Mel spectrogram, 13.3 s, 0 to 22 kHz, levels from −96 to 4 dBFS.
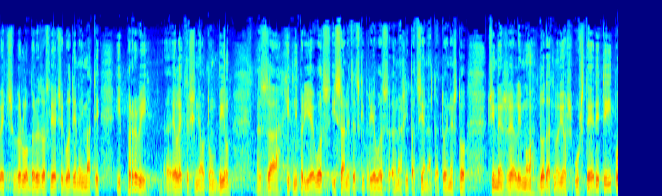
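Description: At 12.36 s the audio stops dead in the middle of a sound. This is a cut-off end: the final stretch of audio was never written out or played, so the signal jumps straight to digital silence for the remaining 0.9 s. It differs from a natural ending or a fade-out because nothing decays or tails off first. Unlike a dropout, nothing resumes afterwards, and the silence simply runs to the end.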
